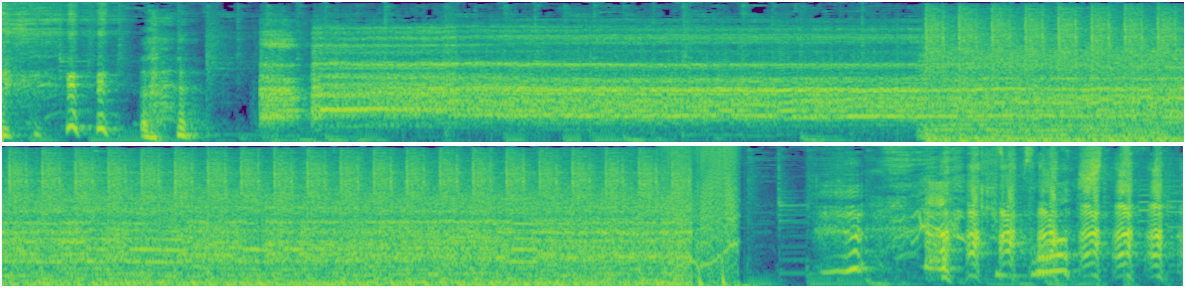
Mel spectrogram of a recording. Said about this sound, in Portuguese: Ou aquele vídeo do galo cantando black metal. Já viram? Não. Põe aí.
